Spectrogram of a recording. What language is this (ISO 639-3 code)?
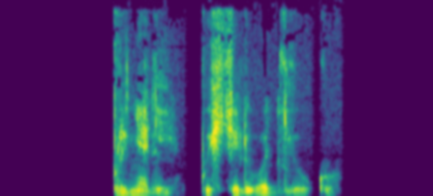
bel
